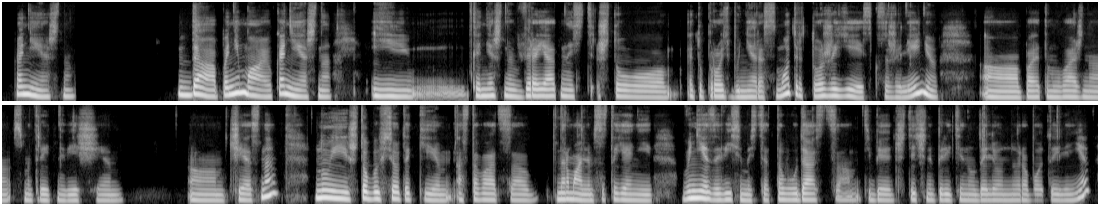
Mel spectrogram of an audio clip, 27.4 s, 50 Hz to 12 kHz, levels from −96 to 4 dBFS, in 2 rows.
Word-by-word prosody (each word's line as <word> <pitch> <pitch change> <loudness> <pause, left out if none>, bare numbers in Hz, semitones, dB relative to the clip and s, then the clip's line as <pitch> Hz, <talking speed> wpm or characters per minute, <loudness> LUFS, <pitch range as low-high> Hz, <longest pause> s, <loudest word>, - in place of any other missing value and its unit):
Конечно. 180 -6 +2 1.3
Да, 205 -4 +5
понимаю, 205 -7 +6
конечно. 170 -7 +2 0.5
И, 175 -2 +2
м, 105 -8 -10
конечно, 185 0 +1
вероятность, 180 0 +1
что 155 -3 -1 0.3
эту 170 -1 -5
просьбу 165 -2 -1
не 160 0 -1
рассмотрят, 185 - 0
тоже 185 +1 +2
есть, 175 -5 -1
к - - -23
сожалению. 160 - +2 0.5
А, 150 -1 +1
поэтому 155 -1 -2
важно 155 -1 -3
смотреть 150 -1 -4
на 155 - -4
вещи, 145 0 -5 0.8
а, 150 -1 -2 0.2
честно. 165 - +2 0.5
Ну 215 +1 +8
и 195 -3 +6
чтобы 185 +1 +3
всё-таки 165 -1 -2
оставаться 160 -2 -3 0.3
в - - -19
нормальном 170 -4 +1
состоянии 155 -1 -3 0.4
вне 195 +1 +7
зависимости 160 -2 -2
от 150 - -12
того, 165 -1 -1
удастся 160 - -2 0.2
тебе 150 -1 -5
частично 160 0 -5
перейти 155 +1 -4
на 150 - -5
удаленную 150 0 -4
работу 150 0 -8
или 150 -1 -5
нет, 175 - -2
160 Hz, 100 wpm, -20 LUFS, 150-180 Hz, 1.3 s, Ну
